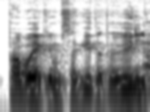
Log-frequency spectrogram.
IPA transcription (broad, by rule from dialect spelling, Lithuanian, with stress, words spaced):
pɐˈbɐɪkʲɪm sɐˈkʲiːtʲ ɐpʲɪ ˈʋʲɪlʲnʲ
